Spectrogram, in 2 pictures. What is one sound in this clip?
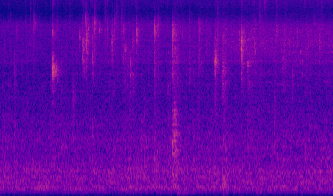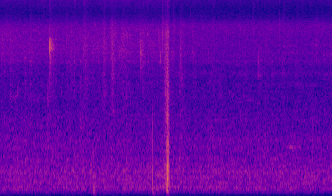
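Hot oil sizzles and crackles as dough fries in it.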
